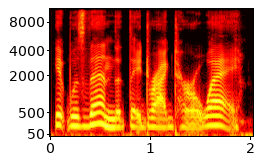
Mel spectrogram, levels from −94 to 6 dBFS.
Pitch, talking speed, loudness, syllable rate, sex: 195 Hz, 235 wpm, -17 LUFS, 5.5 syllables/s, female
